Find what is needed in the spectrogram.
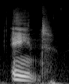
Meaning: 1. Am not 2. Are not, aren’t; is not, isn’t 3. Have not, haven’t; has not, hasn’t, when used as an auxiliary 4. Don’t, doesn’t 5. Didn’t
- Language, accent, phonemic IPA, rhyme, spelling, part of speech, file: English, US, /eɪnt/, -eɪnt, ain't, verb, En-us-ain't.ogg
